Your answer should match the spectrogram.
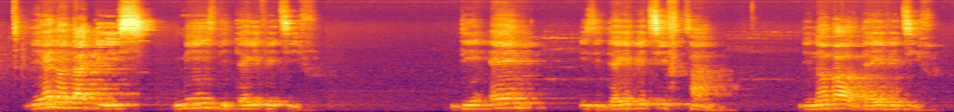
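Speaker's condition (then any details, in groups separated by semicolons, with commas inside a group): No condition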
